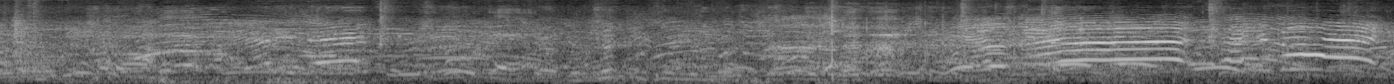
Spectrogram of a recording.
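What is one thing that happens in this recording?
Children and adults shout and cheer nearby outdoors.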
